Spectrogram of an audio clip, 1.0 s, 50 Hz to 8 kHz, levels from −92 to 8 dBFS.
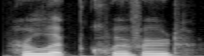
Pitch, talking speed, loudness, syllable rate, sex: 225 Hz, 175 wpm, -16 LUFS, 5.1 syllables/s, female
